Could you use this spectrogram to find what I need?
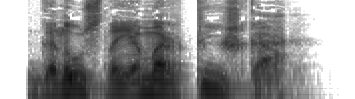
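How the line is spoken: Furious broken hiss. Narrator (Russian): просипел по-английски прерывающийся от бешенства голос

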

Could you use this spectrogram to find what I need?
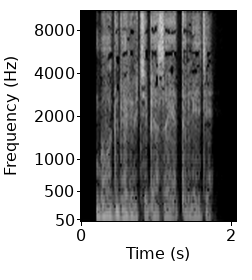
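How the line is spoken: Quiet reply. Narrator (Russian): негромко ответил я

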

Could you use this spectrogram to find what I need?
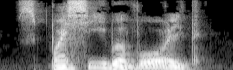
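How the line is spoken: Exclamation. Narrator (Russian): воскликнул Корис

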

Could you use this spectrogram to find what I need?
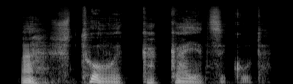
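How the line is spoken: Absent-minded mutter. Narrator (Russian): рассеянно пробормотал Дош

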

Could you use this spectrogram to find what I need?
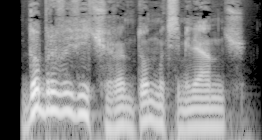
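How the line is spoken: Soft pleasant male voice. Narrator (Russian): сказал мужик мягким приятным голосом

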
